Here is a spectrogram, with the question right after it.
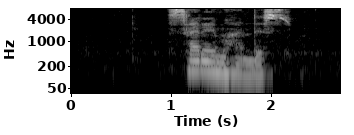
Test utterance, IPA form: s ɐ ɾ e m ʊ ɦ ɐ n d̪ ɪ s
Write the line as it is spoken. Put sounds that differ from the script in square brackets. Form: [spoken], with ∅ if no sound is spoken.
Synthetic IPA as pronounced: s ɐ ɾ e m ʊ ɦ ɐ n d̪ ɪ s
